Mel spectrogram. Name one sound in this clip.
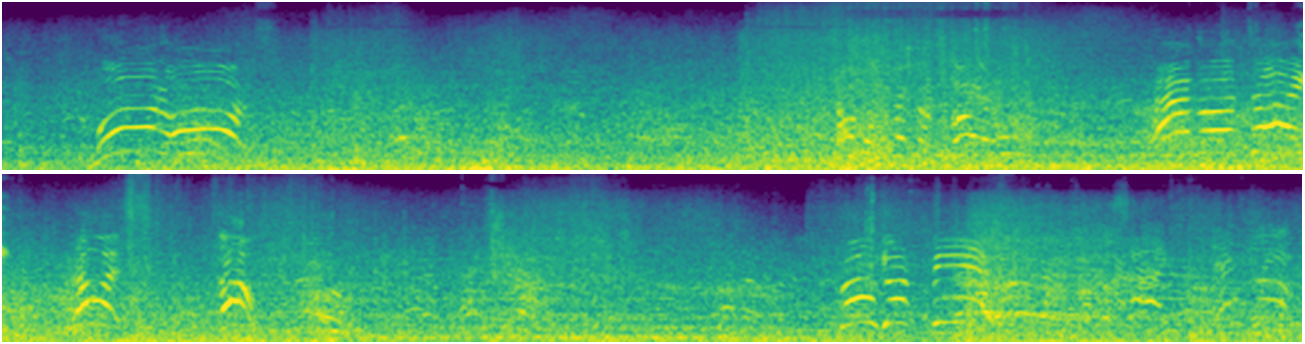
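Stormy waves crash and roar around a ship.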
